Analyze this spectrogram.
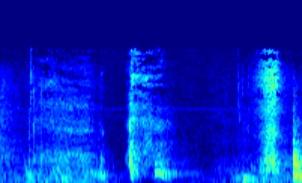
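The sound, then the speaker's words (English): Two or three harsh, congested coughs from lingering congestion during a live broadcast, spaced a second or two apart, with breathy rasping between them and no talking. “See, on Beyond Today, you could actually just cut out that cough and just...”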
